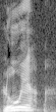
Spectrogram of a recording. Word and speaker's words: LOWYA: 福岡県福岡市にですね、本社がある家具やインテリアなどをアルファベットで LOWYA と書いてですね、牢屋という各、ブランドでですね、ネット通販している企業になります。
